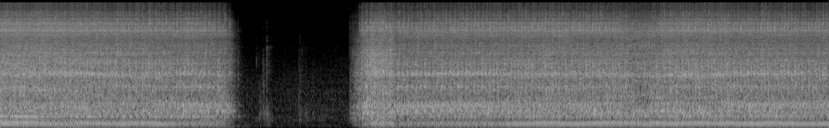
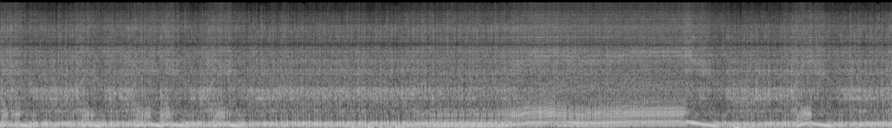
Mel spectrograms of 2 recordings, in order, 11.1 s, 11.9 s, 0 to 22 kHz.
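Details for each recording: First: Homemade four-cylinder CD125four engine (Honda Monkey converted, ver1.1), indoor start test with reduced mic level after sealing gaskets against blow-by: busy, even idle, steady beat, no knocks or rattles, one brief dropout; normal idle. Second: Homemade four-cylinder CD125four engine (Honda Monkey converted, ver1.1) fitted in the bike at a riverbank: idle and blips with light clatter from the head; rocker arms can't be adjusted properly since there's no room for a feeler gauge, causing valve-train noise.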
